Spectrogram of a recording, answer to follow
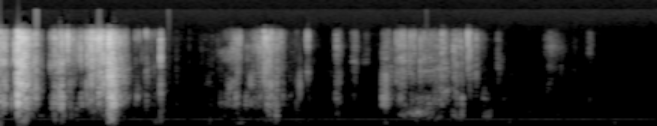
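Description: Crinkling and rustling of trading cards and their foil pack wrappers being handled, in three short bursts, the first and loudest lasting about a second.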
